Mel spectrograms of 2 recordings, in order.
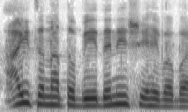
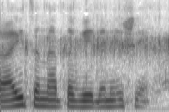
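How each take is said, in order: First: Said in the usual way. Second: Softer, slower repeat of आईचं नातं वेदनेशी आहे; quiet, slow emphasis on आईचं; soft slow echo. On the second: Shown as a demonstration. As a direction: let the line sink softly and slowly. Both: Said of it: "म्हणून लक्षात ठेवा".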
